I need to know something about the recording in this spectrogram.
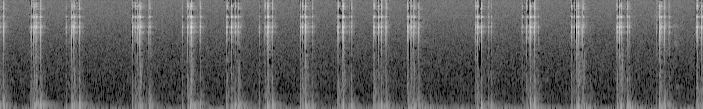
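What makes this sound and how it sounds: Fingertips and nails tap on the sides of a clear glass jar full of gummy candies, making a steady series of short, bright clicks, each with a soft low thump underneath. The taps die away almost at once, with quiet pauses between them.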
